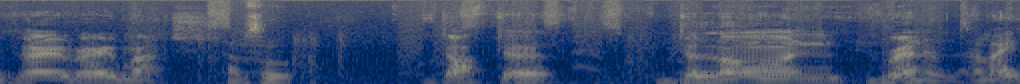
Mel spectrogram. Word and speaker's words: Delon Brennen: amen thank you very very much absolutely Dr Delon Brennan am I pronouncing that absolutely sir you are Dr Delon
